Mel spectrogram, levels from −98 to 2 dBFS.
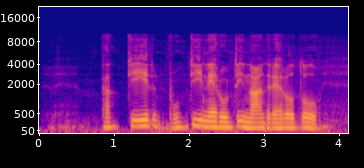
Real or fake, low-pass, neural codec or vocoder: fake; 9.9 kHz; autoencoder, 22.05 kHz, a latent of 192 numbers a frame, VITS, trained on many speakers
